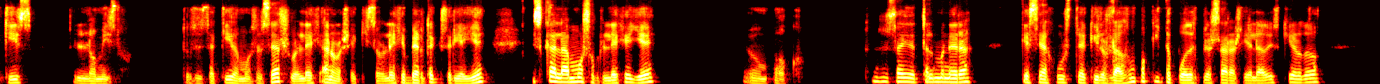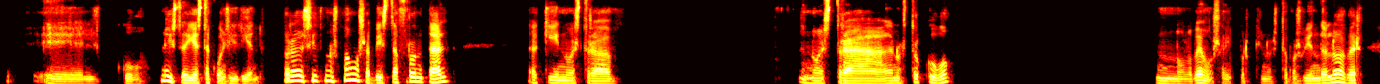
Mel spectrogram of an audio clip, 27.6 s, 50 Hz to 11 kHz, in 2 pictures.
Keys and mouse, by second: 0.0-1.0 shift+middle drag, 1.0 shift+click, 5.7 y, 9.8 click, 11.5 y, 15.2 click, 17.2 KP_1, 18.8 KP_3, 20.1 ctrl+KP_1.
